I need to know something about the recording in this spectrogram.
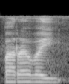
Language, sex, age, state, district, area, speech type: Tamil, female, 30-45, Tamil Nadu, Ariyalur, rural, read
